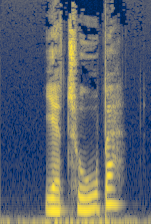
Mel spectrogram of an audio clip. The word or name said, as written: jatoba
